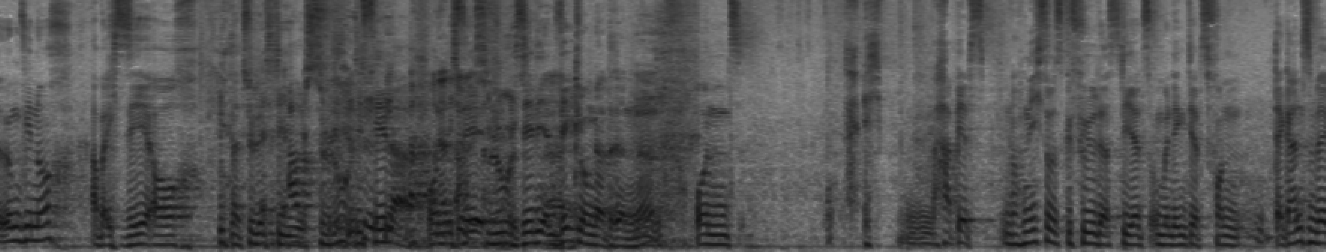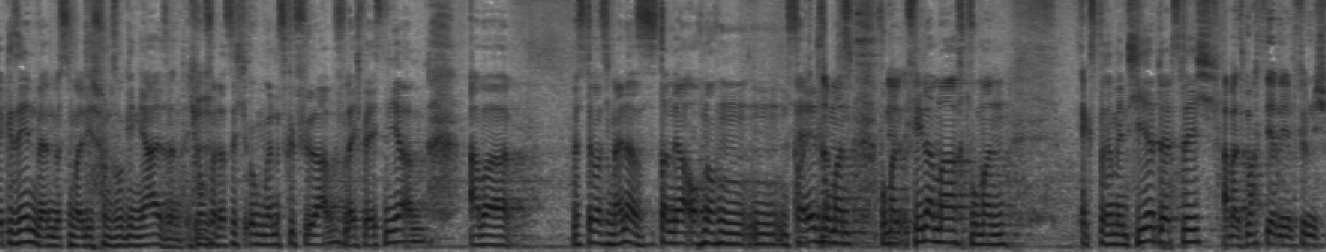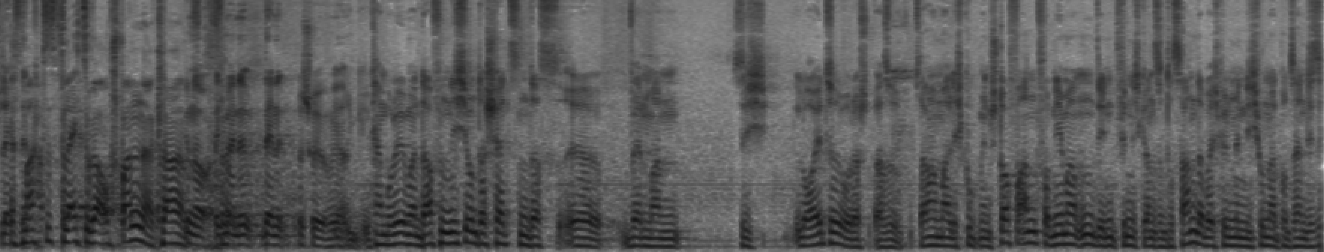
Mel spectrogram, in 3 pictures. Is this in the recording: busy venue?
yes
